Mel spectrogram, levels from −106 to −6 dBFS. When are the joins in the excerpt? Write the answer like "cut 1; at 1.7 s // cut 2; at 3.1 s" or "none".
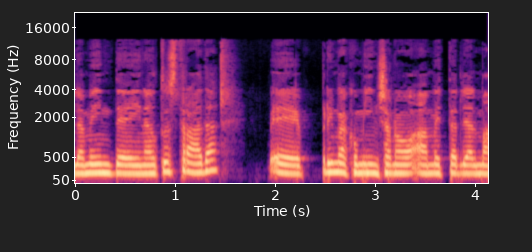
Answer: none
